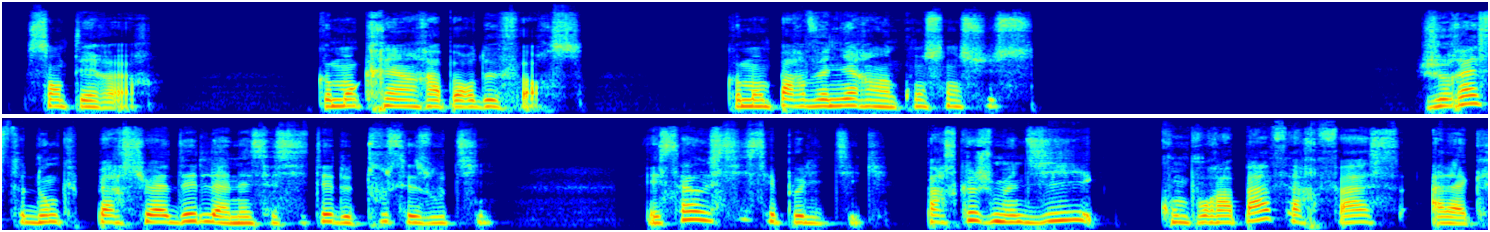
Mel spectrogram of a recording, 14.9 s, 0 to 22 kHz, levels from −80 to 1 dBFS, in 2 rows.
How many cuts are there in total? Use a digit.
2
